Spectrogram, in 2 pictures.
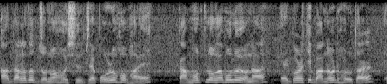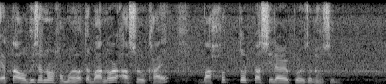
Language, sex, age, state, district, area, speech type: Assamese, male, 30-45, Assam, Jorhat, urban, read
